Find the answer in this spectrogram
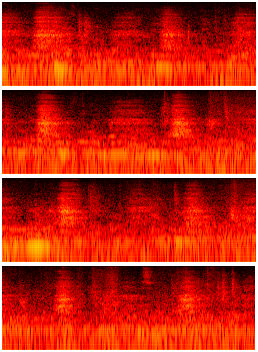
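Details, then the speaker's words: Lung auscultation of a female patient breathing on request, anterior chest at the first intercostal space midclavicular line and the fifth–sixth intercostal space axillary line: soft, even breath sounds without wheeze or crackles, normal. "Aquí se puede escuchar que los ruidos pulmonares se encuentran normales."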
